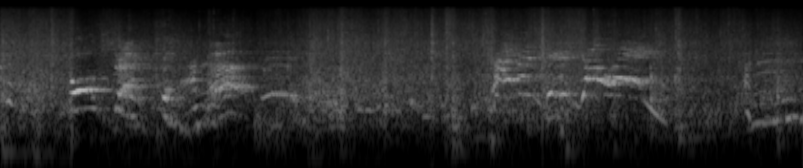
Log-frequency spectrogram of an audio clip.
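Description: Water splashes and churns loudly.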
